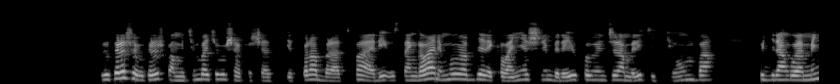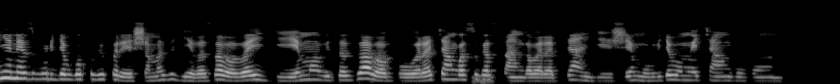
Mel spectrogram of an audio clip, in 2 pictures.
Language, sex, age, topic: Kinyarwanda, female, 18-24, education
